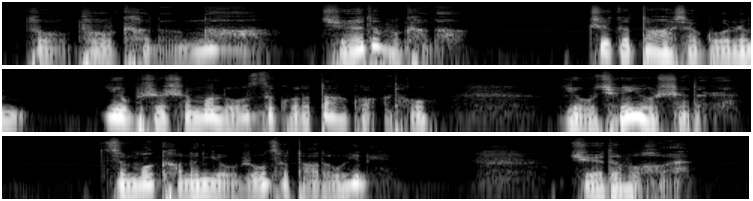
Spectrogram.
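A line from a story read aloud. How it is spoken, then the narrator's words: Inner muttering. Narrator (Chinese): 心里嘀咕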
